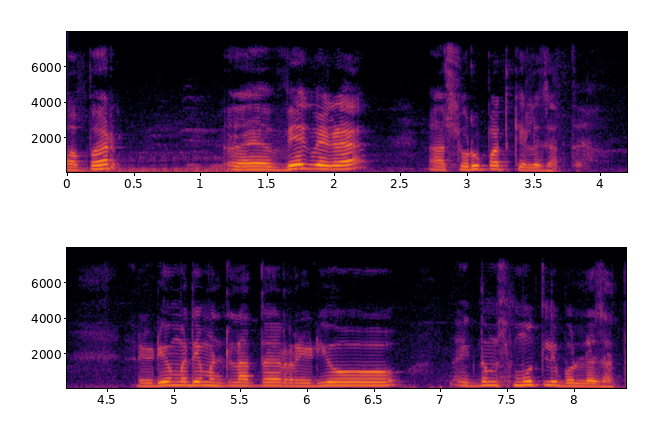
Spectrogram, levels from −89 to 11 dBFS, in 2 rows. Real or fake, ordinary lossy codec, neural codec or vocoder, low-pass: real; none; none; 7.2 kHz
